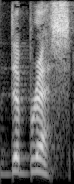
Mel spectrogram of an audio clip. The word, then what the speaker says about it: Debris: Is that how you pronounce it? – Yeah, that's how you pronounce it. It's a Debris before. Elephant Men, number 41.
